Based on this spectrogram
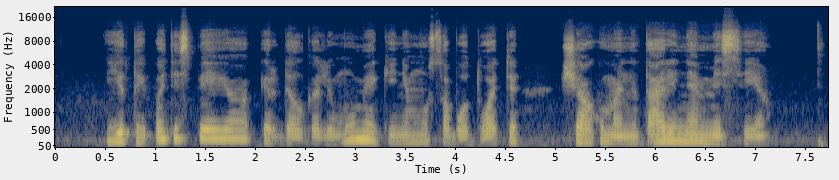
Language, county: Lithuanian, Kaunas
